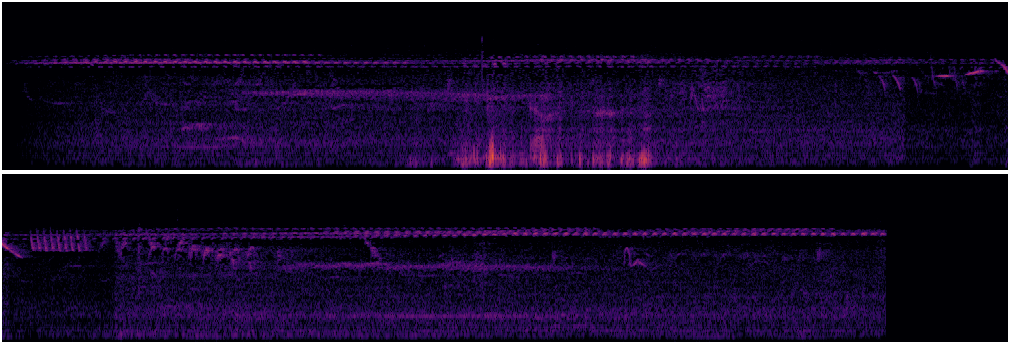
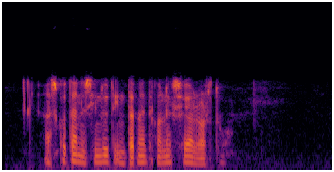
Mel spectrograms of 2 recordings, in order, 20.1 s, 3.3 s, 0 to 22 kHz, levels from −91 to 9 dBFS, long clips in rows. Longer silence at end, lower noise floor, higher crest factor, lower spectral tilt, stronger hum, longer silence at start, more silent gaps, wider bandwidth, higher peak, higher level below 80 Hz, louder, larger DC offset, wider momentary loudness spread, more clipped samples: first, 1.2 s vs 1.05 s; first, under -90 dBFS vs -74 dBFS; first, 30 dB vs 24 dB; second, -2 dB/octave vs -8 dB/octave; neither; second, 0.1 s vs 0.25 s; neither; first, 9 kHz vs 4.5 kHz; second, -22 dBFS vs -6 dBFS; second, -82 dBFS vs -64 dBFS; second, -49 LUFS vs -26 LUFS; neither; about the same, 12 LU vs 13 LU; neither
